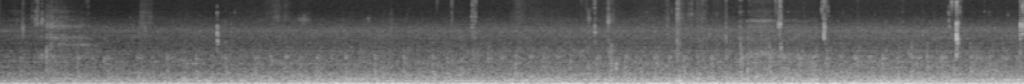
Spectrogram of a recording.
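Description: Steady low rumble inside a parked car, with a few light clicks as a plastic drink cup is handled and sipped from.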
